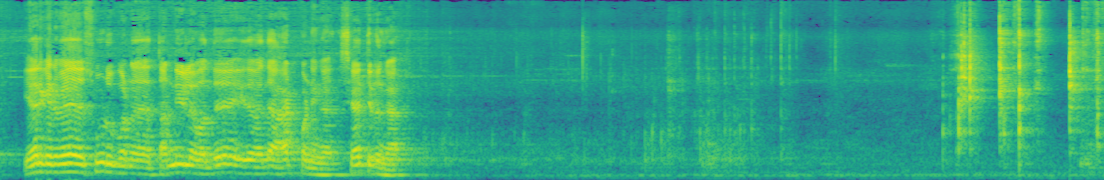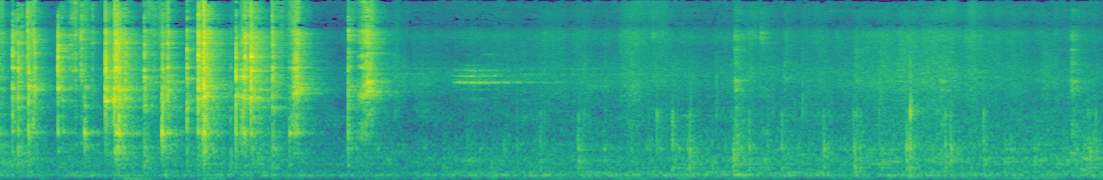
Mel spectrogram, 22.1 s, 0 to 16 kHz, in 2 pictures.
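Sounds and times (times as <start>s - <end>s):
steel utensils clinking against pot: 9.4s - 15.0s.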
